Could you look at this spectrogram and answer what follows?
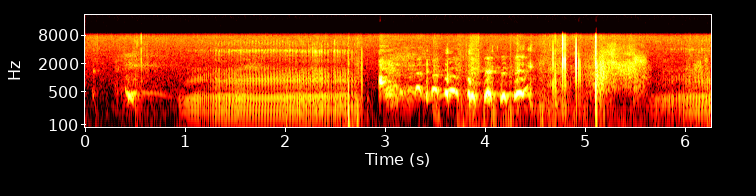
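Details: Boston terrier snoring heavily: a long, low, buzzing snore on inhalation followed by a run of short snorting pulses.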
